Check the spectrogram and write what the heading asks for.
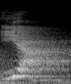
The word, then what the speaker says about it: ja: escrita e da pronúncia o J em alemão tem som de ir então aqui Jotta A e a gente vai falar iá iá e ou não na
